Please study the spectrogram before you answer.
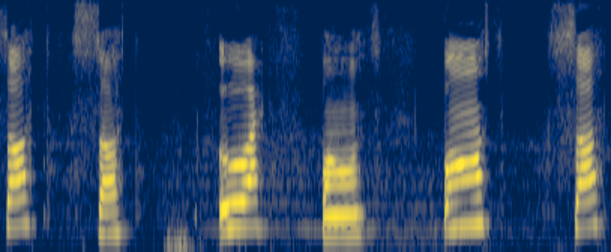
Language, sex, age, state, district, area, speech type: Kashmiri, female, 18-30, Jammu and Kashmir, Bandipora, rural, read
